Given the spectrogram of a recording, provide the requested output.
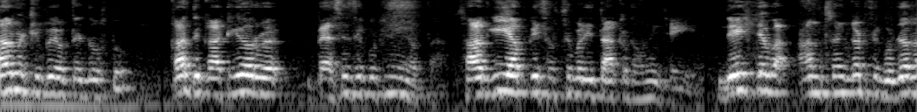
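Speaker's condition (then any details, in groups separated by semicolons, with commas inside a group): Cerebral palsy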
